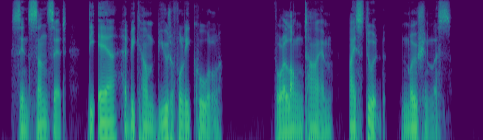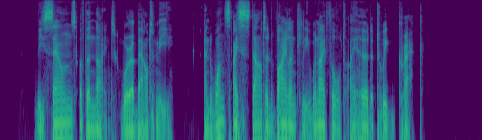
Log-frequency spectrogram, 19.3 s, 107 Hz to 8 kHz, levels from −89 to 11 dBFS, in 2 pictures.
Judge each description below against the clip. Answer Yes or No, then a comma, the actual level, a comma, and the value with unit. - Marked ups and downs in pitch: No, average, 2.7 semitones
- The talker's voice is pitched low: Yes, very low, 80 Hz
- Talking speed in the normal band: No, slow, 110 wpm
